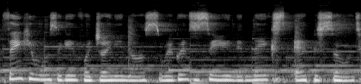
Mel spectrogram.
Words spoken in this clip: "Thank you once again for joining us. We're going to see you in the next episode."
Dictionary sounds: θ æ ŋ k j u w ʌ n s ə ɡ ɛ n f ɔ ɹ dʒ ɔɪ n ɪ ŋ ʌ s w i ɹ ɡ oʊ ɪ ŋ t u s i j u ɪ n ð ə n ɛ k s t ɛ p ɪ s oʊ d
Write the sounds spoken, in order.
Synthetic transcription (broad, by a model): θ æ ŋ k j u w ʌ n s ə ɡ ɛ n f ɔ ɹ dʒ ɔɪ n ɪ ŋ ʌ s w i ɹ ɡ oʊ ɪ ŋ t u s i j u ɪ n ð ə n ɛ k s t ɛ p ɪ s oʊ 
